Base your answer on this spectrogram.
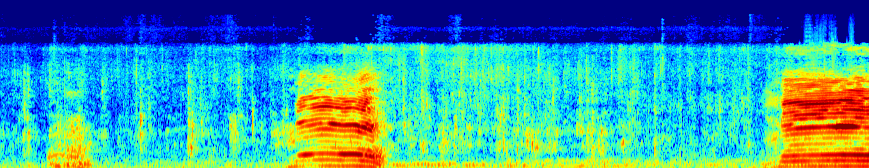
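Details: Dozens of tame cattle grazing on a broad green field answer one another with moos: two loud, harmonic-rich lowing calls of under a second each, spaced about five seconds apart, with a faint short call earlier and quiet field noise between.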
